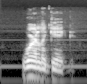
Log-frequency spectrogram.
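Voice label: "whirligig" English, US; pronunciations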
